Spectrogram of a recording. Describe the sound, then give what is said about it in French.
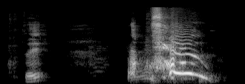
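A person gives a single loud sneeze after a short, sharp intake of breath, the burst ending in a voiced tail that drops in pitch. “un éternuement en direct, les amis, ça fait plaisir.”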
